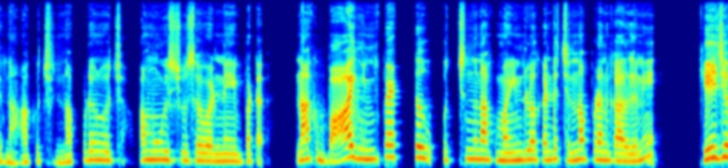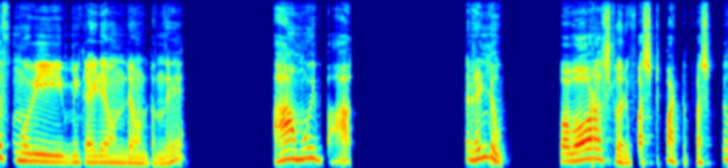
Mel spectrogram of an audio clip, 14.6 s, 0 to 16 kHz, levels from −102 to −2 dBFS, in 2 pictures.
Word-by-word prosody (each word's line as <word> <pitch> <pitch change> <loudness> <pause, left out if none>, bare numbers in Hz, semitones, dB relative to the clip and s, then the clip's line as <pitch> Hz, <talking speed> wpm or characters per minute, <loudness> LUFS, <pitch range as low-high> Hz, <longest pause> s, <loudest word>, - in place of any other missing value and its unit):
నాకు 140 +5 -11
చిన్నప్పుడే 145 +8 -9
ఉచ్ 175 - -8
చాలా 180 - -10
మూవీస్ 190 -2 -3
చూసేవాడిని. 165 -2 -3
బట్, 165 - -6 0.4
నాకు 210 +1 +1
బాగా 245 - +8 0.2
ఇంపాక్ట్ 255 +4 -2 0.3
ఒచ్చింది 205 +3 -5
నాకు 190 -1 -3
మైండ్‌లో 185 +3 -1
కంటే, 185 +3 -3
చిన్నప్పుడని 190 0 -3
కాదు 160 -1 +1
గాని, 190 +9 -4 0.5
'కేజీఎఫ్' 235 +1 +5
మూవీ 160 -2 +4 0.3
మీకు 135 0 -3
ఐడియా 135 0 +1
ఉండే 120 -1 -2
ఉంటుంది. 105 +1 -6 1.1
ఆ - - +10
మూవీ 220 +1 0
బా - - -5 1.4
2 240 +4 +3 0.7
ఓ - - +6 0.2
overall 210 0 +7
story. 130 -5 -2
First 140 0 0
part, 165 -7 -1
first 130 0 -1
175 Hz, 135 wpm, -24 LUFS, 145-200 Hz, 1.4 s, ఆ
